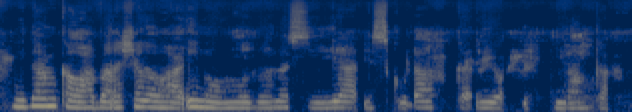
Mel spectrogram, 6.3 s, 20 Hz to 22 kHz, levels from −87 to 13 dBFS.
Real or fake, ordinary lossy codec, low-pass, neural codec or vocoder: fake; none; none; codec, 44.1 kHz, 3.4 kbps, Pupu-Codec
